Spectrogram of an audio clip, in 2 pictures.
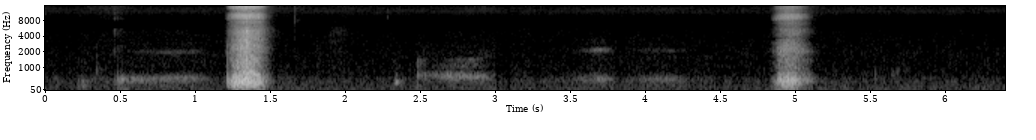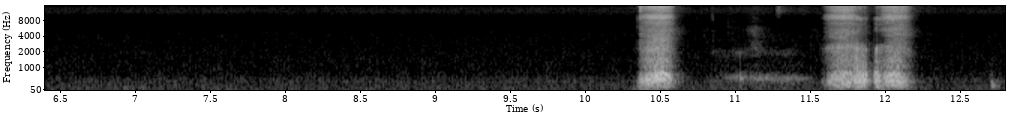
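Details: Five sharp, explosive sneezes, the last two close together, with soft breaths and sniffs between, from a female lying in bed feeling unwell, possibly getting a cold; sneezing.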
